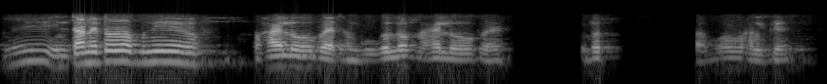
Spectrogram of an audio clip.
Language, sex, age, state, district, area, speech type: Assamese, male, 30-45, Assam, Tinsukia, urban, conversation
